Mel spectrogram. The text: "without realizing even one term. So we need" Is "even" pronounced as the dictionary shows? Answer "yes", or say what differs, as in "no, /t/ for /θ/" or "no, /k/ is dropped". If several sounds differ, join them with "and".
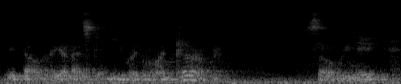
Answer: no, /w/ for /v/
